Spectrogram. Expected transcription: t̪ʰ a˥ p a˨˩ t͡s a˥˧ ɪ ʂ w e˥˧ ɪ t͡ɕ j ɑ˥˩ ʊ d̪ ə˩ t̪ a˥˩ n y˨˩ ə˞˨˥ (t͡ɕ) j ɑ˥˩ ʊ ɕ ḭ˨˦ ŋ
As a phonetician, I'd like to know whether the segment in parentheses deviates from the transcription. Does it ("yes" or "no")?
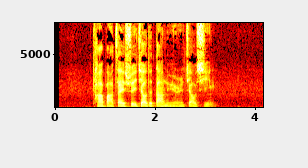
no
